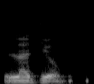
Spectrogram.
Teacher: en lingala, la lettre R se prononce L.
